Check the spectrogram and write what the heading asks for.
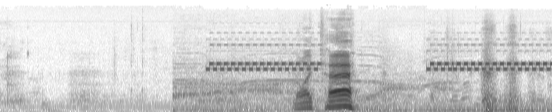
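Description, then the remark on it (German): A mobile phone ringtone plays loudly, a bright electronic melody in repeating bursts, while a person exclaims briefly over it. “Machen wir euer Handy aus! Genau, macht mal eure Handys aus.”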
